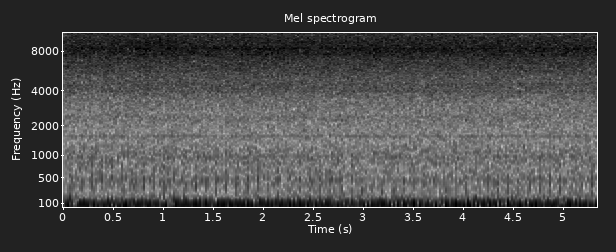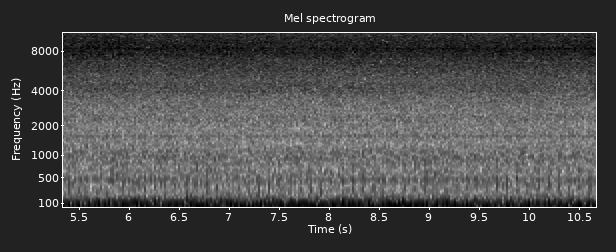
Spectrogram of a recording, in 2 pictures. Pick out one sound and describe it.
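A helicopter engine hums with a steady low rumble.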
